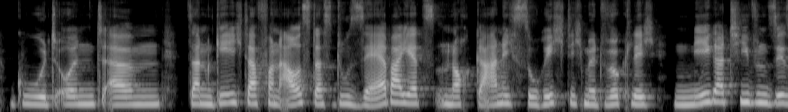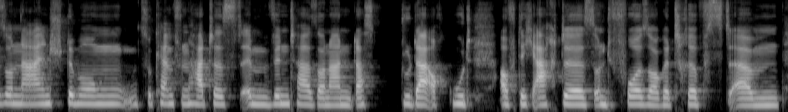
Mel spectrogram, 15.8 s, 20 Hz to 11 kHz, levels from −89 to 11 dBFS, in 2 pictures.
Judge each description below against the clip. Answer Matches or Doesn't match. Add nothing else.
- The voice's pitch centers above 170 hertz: Matches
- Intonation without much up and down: Matches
